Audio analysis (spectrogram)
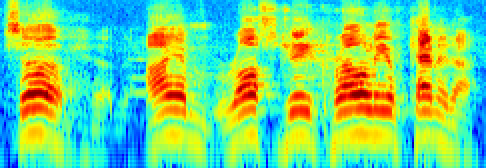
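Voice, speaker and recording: Pompous elderly gentleman con artist, slightly high pitch, flowery diction, easily flustered, dull old radio sound. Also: slow pace. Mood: indignant. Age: older. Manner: haughty, stammering, flowery formal diction. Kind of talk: 1940s radio drama acting. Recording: muffled vintage 1940s radio recording.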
